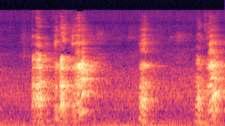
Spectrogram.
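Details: A little pet macaw's evening babble while practising words indoors: a run of three rasping, speech-like syllables, a pause, then two more short throaty bursts, over a low steady background hum.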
